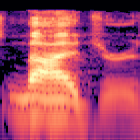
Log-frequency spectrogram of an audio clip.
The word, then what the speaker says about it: Niger: It's Niger is the way you pronounce it. It's the Latin word for black.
